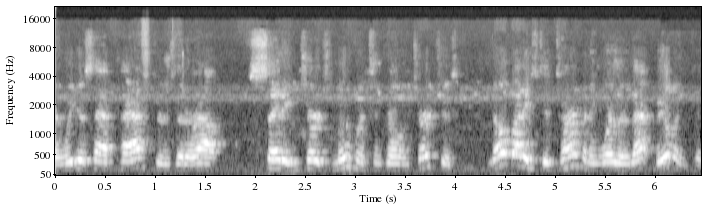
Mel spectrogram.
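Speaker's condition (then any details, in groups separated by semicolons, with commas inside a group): No condition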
